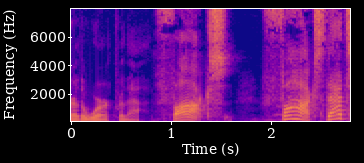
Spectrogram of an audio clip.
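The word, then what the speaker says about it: Fuchs: the lion's share of the work for that Fox Fox that's how you pronounce that name yes fu CH s and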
